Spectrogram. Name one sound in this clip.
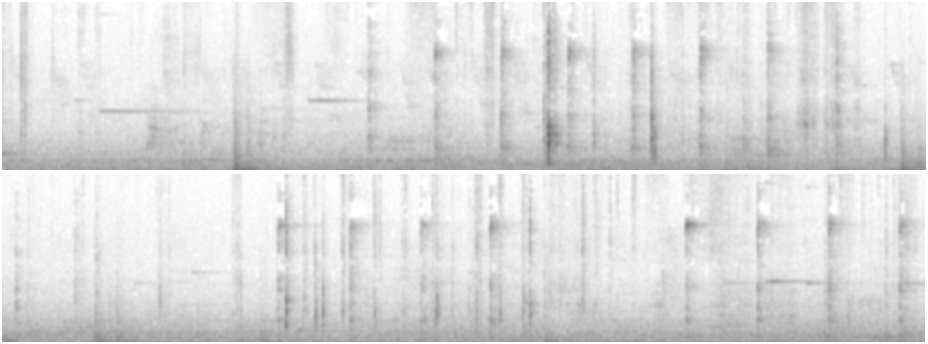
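Fingers press and crease paper with soft scraping sounds.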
